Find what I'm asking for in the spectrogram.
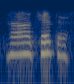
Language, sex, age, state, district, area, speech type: Maithili, female, 60+, Bihar, Purnia, urban, conversation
